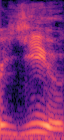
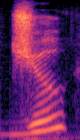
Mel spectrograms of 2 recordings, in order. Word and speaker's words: you: But we're actually bad for you. Give me a good Y here instead of Jew. It's you.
